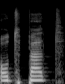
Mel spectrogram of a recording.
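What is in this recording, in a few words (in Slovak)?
"odpad", Slovak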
